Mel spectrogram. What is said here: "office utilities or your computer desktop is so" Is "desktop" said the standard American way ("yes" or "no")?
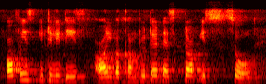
yes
